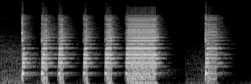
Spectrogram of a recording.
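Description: A newly installed PIAA car horn blares in five short, loud honks, then one longer sustained blast, a pause, and a final short honk, all close and clear.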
